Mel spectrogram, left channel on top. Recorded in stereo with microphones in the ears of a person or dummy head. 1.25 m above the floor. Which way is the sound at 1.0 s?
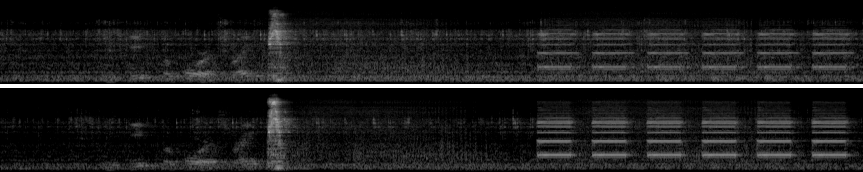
50° left (ahead or behind).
